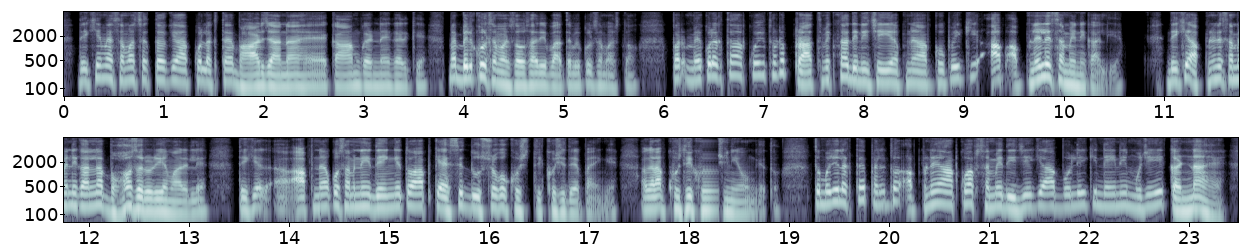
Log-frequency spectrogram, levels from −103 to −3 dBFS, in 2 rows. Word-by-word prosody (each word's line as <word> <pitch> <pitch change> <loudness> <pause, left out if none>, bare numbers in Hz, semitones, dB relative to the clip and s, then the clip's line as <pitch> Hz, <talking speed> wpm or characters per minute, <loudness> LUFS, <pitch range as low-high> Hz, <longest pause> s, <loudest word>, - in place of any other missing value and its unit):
देखिए 150 +5 -3
मैं 185 -1 +1
समझ 165 +1 -2
सकता 165 0 -1
हूँ 160 - +1
कि 165 - -4
आपको 155 +3 -3
लगता 145 0 -2
है 150 - -1
बाहर 110 +2 +5
जाना 115 -1 +2
है, 125 +3 -4
काम 115 +1 -1
करने 115 -1 -3
हैं 115 - -6
घर 110 -1 -4
के, 115 +3 -13 0.3
मैं 185 -2 +1
बिल्कुल 185 +3 +6
समझता 130 -7 +1
हूँ 120 - +4
सारी 125 0 +1
बातें, 115 +1 -3
बिल्कुल 125 +2 -7
समझता 110 -2 -10
हूँ। 115 - -18 0.3
पर 180 - +1
मेरे 165 +1 -1
को 210 - +2
लगता 205 +2 0
है - - +1
आपको 220 +1 -3
एक 220 0 -8
थोड़ा 250 +3 -1
प्राथमिकता 160 +9 +3
देनी 150 -4 0
चाहिए 145 +2 0
अपने 140 +1 -4
आप 135 +1 -2
पे 175 - +2
कि 200 +5 -11 0.2
आप - - +7
अपने 140 +8 +1
लिए 205 +1 +7
समय 140 -9 0
निकालिए। 110 0 -7 0.5
देखिए 150 -2 +2
अपने 155 +7 0
लिए 180 - 0
समय 175 +1 0
निकालना 170 +1 +3
बहुत 145 +8 +2
ज़रूरी 125 -3 +4
है 120 - +3
हमारे 110 -1 -1
लिए। 115 +2 -7 0.3
देखिए 135 +4 -1
अ, - - -12 0.2
अपने 155 +1 +2
आप 160 - +1
को 175 - +1
समय 160 -1 -1
नहीं 165 -1 +1
देंगे 150 +2 0
तो 170 - +2
आप 165 0 +5
कैसे 135 +2 +3
दूसरों 145 -1 0
को 150 - +1
खुश 130 -2 -3
द 115 - -7
खुशी 115 -2 -2
दे 110 -1 -3
पाएँगे। 120 +2 -13 0.3
अगर 140 +2 +4
आप 150 - +4
खुद 140 -2 -2
ही 145 - +4
खुश 130 0 -3
नहीं 115 -3 -3
होंगे 110 -1 -10
तो। - - -19 0.3
तो 185 - +1
मुझे 190 +4 +3
लगता 210 +4 -1
है - - +3
पहले 180 0 -4
तो 220 - -2
अपने 150 - -3
आप 185 -2 +4
को 195 - +2
आप 190 - +4
समय 160 0 -2
दीजिए 145 +1 0
कि 170 +2 -3
आप 165 0 +2
बोलिए 165 +4 -4
कि 185 - -9
नहीं-नहीं 165 0 -5
मुझे 150 0 -5
ये 185 +2 +1
करना 130 +3 +5
है। 95 -6 -6
145 Hz, 265 wpm, -22 LUFS, 120-165 Hz, 0.5 s, आप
